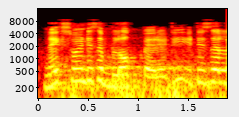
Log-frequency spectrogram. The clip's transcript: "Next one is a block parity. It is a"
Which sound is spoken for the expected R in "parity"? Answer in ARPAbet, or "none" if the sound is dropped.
R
